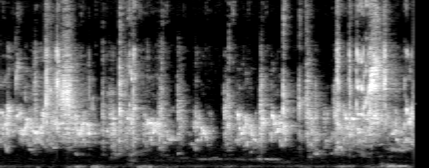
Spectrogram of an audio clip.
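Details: Parakeets chirping in the morning: loud, continuous chattering warble with squeaky chirps in short pulses, a few low thumps underneath, stopping abruptly just before the end.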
